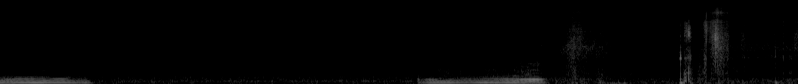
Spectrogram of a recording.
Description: Deeply sacked out Cattledog caught snoring.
